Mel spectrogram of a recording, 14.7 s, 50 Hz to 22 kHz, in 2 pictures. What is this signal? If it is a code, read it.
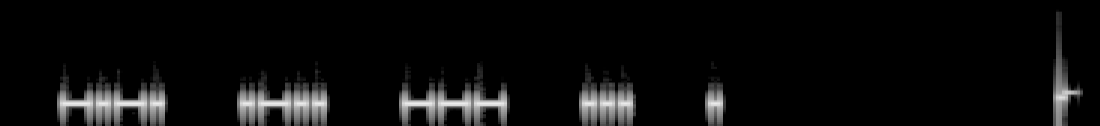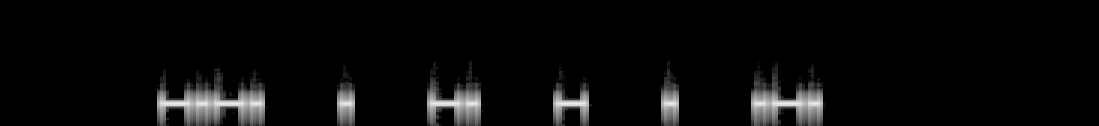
Morse code, heard as a keyed tone, about 20 wpm, spaced as for 11 wpm, 700 Hz. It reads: CLOSE CENTER
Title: 3x Character Spacing - Top 500 Words - 20wpm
